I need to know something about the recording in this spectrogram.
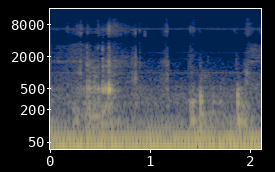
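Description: A 2006 Volkswagen Jetta 2.5's engine idling, heard from inside the cabin as a steady low hum, with a few faint clicks from the five-speed manual gear lever being moved.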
